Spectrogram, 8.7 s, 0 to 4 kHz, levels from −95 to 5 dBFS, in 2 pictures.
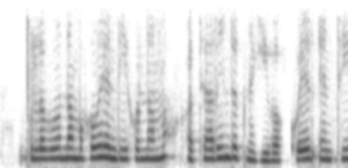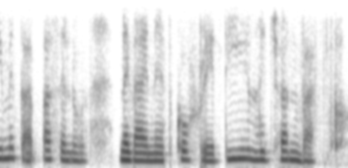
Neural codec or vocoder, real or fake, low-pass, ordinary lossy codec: codec, 16 kHz, 1 kbps, X-Codec, HuBERT features, trained on LibriSpeech; fake; 3.6 kHz; Opus, 24 kbps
